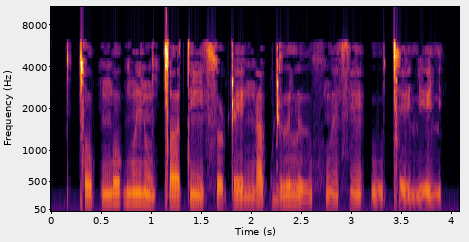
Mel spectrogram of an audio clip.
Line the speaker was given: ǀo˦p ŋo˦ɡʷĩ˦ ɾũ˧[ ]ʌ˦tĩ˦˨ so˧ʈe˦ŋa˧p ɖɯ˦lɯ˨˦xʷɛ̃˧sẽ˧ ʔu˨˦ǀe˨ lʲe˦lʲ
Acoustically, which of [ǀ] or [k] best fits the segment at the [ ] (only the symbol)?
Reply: ǀ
